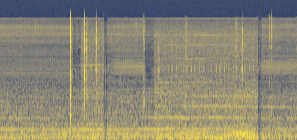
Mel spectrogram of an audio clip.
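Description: The electric motor of a radio-controlled model airplane hums faintly, high overhead.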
